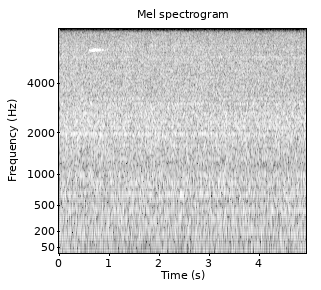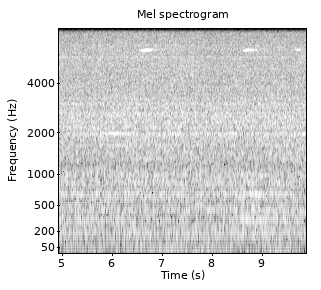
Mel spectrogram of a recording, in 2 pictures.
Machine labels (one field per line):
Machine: fan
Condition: normal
